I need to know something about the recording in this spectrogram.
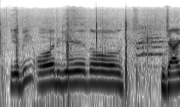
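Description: Speech only: a person's voice, with one long drawn-out syllable in the middle.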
